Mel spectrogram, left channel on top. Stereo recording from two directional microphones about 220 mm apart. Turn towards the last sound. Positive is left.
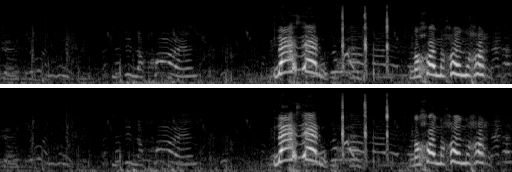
turn(degrees=-5)  # may be behind; listen again after turning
